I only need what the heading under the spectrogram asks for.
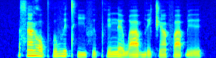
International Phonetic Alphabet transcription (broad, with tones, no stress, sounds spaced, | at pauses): s ã˦ ɣ ɔ˨ pʰ ʊ˦ v ɪ˦ tʰ iː˨ f ɪ˨ pʰ ɪ˦ n ɛ˨ w aː˦ b e˨ t͡ʃ ã˦ f a˦ ɓ ɪ˨˦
